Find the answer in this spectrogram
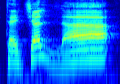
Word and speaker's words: تجلى: মুলায়ম করে উচ্চারণ করবা tajalla ended the lam as a shadda double letter double sound and plus will stretch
